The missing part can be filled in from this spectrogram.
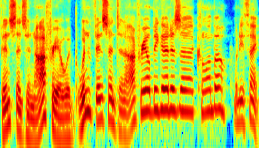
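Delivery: excited, eager voice rising and swooping. Asking Steve about a casting idea for Columbo, excited, voice going up. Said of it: "see how my voice went up there".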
